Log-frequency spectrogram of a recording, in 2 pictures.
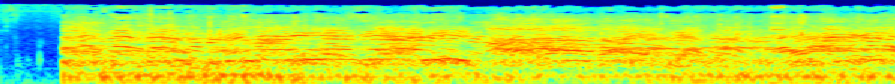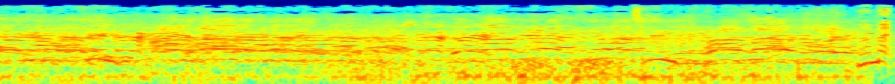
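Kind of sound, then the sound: crowd, street protest crowd chanting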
